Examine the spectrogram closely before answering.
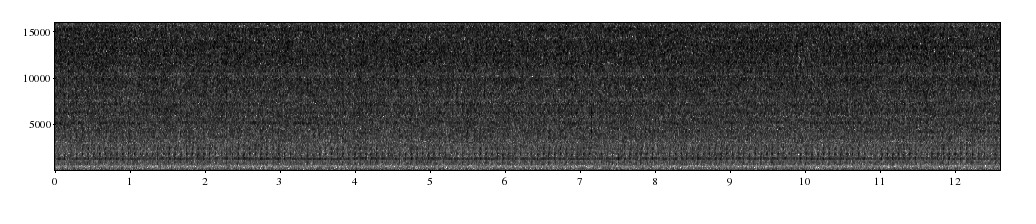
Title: Riv engine knock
